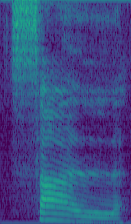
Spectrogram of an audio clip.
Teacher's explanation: Instead of having l, as we have in English, the tongue pushes down and only the tip curls up, and it touches very lightly against the upper teeth.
